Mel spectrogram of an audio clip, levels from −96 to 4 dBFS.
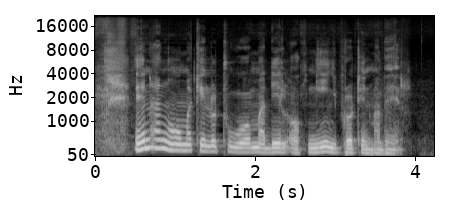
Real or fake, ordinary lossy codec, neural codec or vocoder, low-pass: fake; none; vocoder, 44.1 kHz, 128 mel bands, Pupu-Vocoder; none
